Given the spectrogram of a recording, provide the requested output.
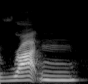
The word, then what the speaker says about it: rotten: other cases though again like the word rotten and people we have no vowel at all period so don't do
